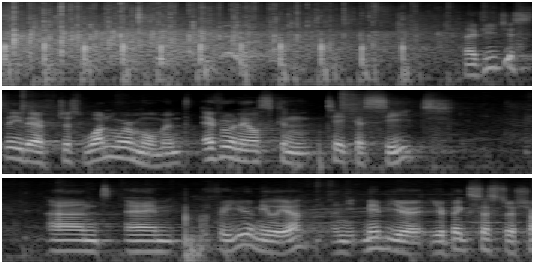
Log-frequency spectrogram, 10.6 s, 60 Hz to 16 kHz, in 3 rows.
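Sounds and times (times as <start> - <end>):
church congregation clapping at a baptism: 0.0 - 3.3
speech: 3.1 - 6.6, 7.4 - 10.6.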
